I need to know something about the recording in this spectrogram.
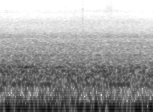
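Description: A steady, loud low rumble of a tram echoing through the Kraków Główny Tunel underground tram stop in Kraków, Poland, a continuous heavy rolling drone with no voices.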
